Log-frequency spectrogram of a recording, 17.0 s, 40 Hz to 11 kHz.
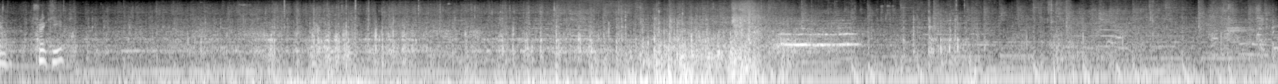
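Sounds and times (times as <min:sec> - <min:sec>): bike rattles and knocks: 0:00.0 - 0:17.0
tyres rolling through leaf litter: 0:00.0 - 0:17.0.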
